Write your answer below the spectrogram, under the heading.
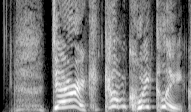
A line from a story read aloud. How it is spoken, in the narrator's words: cried Nanny Piggins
